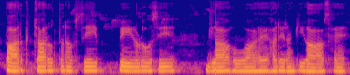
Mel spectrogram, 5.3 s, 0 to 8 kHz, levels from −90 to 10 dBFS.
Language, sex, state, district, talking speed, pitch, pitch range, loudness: Hindi, male, Bihar, Bhagalpur, 160 wpm, 120 Hz, 115-120 Hz, -18 LUFS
